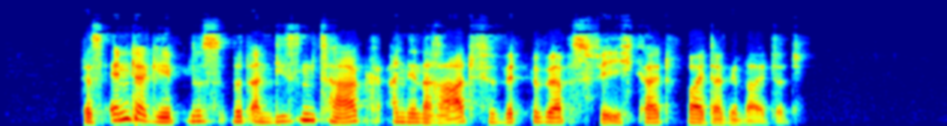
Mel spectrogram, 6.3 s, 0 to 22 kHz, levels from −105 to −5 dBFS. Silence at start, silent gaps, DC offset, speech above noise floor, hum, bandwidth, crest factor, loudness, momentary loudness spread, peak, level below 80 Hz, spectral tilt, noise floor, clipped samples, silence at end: 0.55 s; none; under 0.1%; over 69 dB; none; 10.5 kHz; 20 dB; -20 LUFS; 9 LU; -2 dBFS; -66 dBFS; -4 dB/octave; under -90 dBFS; under 0.1%; 1 s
